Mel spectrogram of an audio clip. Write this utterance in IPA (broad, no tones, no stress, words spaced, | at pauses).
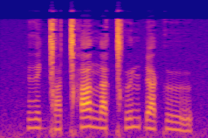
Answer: ðiɡ͡ǀaǀʰa naǀʰɯnʲ ɗakɯ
